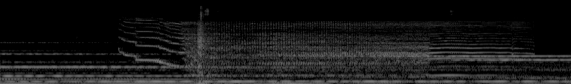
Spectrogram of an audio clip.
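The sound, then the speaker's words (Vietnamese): Creaking hinges of a slowly opened room door: two drawn-out, whining squeals, the first gliding downward in pitch, set against a steady low hum. “Tiếng bản lề kẽo kẹt vang lên, cảm giác nghe chói tai.”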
